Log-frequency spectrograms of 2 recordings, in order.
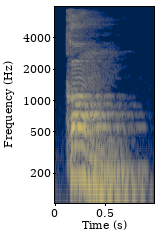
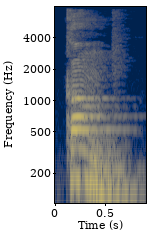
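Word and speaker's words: comb: لا ينطق حرف بي اذا جاء قبله حرف ام، يعني حرف بي ما بينطقش لو جه قبليه حرف الام. مثل كوم كلايم بوم دام بلامر. اجين كوم كلايم بوم دام بلامر. يبقى ان هو عشان البي جه بعد الام ما تنطقش، بس في استثناءات للقاعدة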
